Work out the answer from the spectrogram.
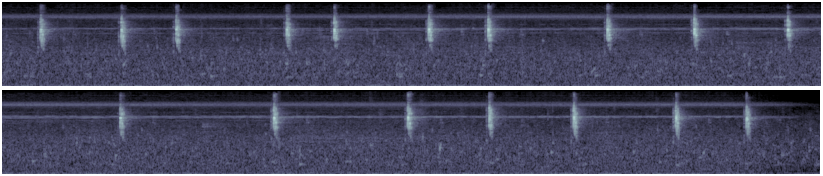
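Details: Scarlet-backed Flowerpecker (Dicaeum cruentatum) in its natural habitat gives sharp, very high, dry ticks, about one every half second to second, over a steady thin high hiss of background insects.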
